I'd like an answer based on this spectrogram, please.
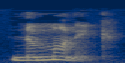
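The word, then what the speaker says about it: mnemonic: languages you might be familiar with neonic the first m is silent and neonic is something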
